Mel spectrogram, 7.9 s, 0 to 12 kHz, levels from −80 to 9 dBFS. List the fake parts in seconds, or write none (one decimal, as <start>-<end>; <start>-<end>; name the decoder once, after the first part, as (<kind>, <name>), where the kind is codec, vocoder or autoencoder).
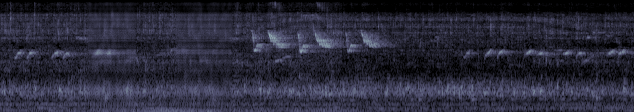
1.1-1.7 (vocoder, Vocos); 2.2-2.9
